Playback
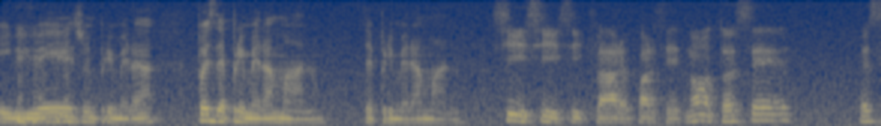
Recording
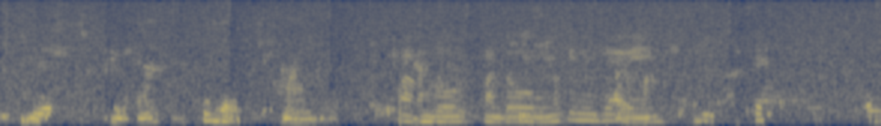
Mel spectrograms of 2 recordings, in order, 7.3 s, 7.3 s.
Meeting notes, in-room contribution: present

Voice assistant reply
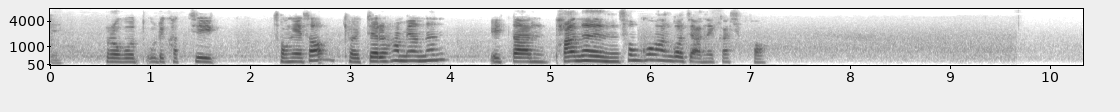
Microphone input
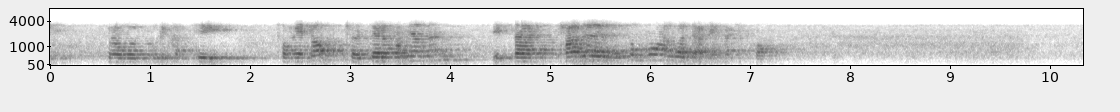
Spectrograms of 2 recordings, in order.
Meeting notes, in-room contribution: none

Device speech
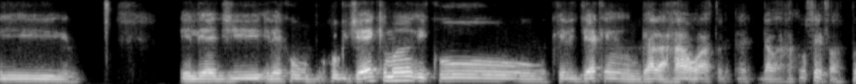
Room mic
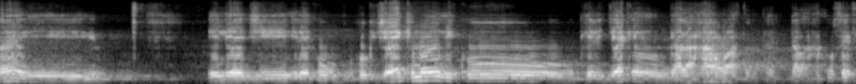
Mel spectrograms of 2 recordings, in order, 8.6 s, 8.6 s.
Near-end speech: none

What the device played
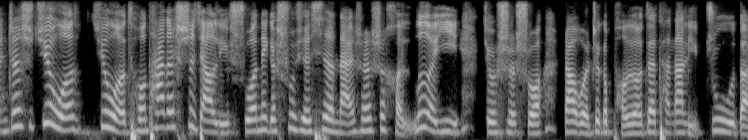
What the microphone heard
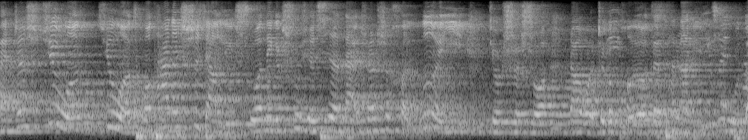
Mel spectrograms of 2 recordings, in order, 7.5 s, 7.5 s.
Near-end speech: present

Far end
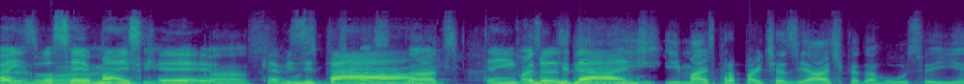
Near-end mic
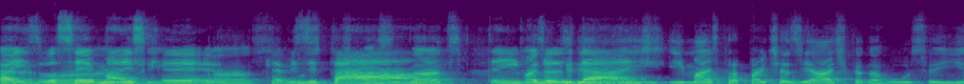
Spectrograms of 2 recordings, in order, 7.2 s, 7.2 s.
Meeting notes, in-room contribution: none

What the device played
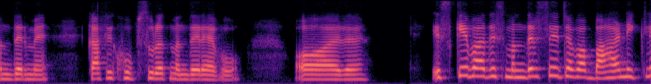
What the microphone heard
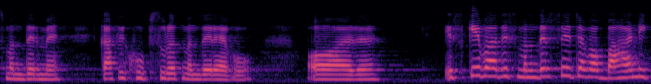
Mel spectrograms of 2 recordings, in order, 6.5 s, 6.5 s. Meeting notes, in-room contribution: none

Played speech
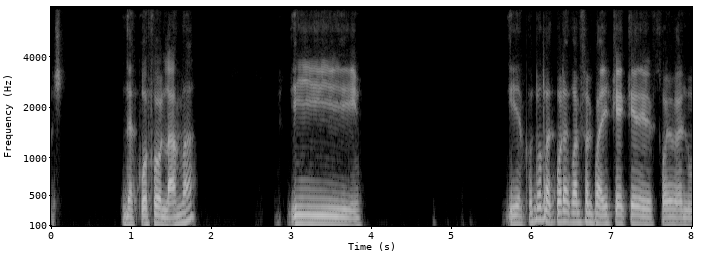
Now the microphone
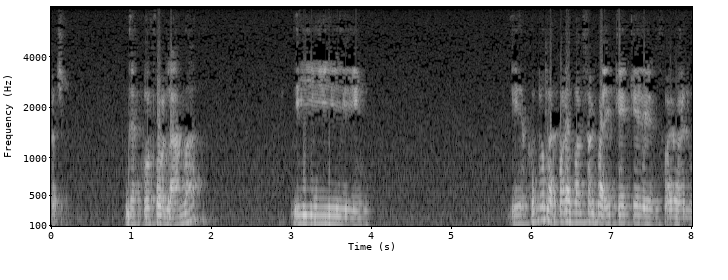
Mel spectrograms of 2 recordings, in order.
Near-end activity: none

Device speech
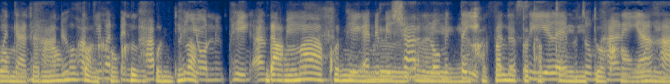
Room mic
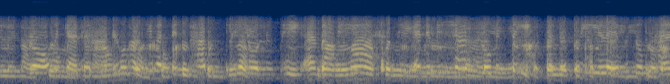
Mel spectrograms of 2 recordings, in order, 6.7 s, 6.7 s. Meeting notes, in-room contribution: none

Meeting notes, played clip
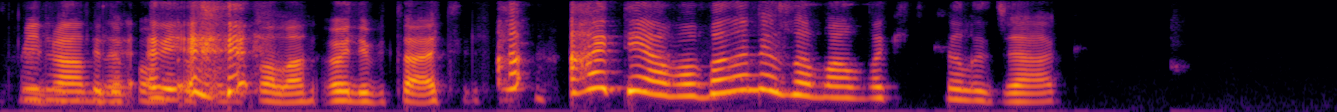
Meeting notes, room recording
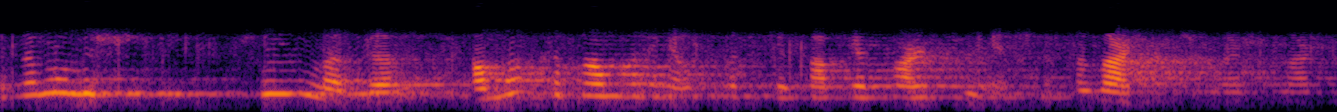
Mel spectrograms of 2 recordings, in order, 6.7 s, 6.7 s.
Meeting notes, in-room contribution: present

